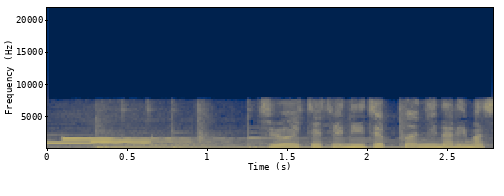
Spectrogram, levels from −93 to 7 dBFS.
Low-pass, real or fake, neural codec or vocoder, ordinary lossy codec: none; real; none; none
